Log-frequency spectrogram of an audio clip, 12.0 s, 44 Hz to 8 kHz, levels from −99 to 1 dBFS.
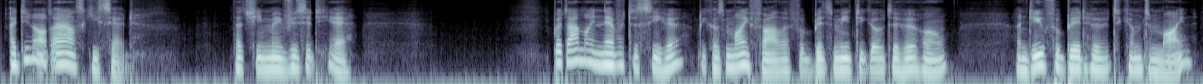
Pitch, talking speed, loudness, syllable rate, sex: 120 Hz, 180 wpm, -21 LUFS, 5.3 syllables/s, male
